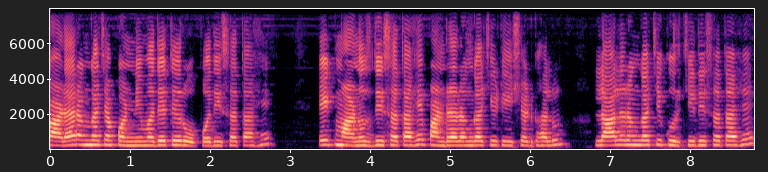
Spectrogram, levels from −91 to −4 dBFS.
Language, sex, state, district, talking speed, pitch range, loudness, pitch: Marathi, female, Maharashtra, Solapur, 135 wpm, 235-255 Hz, -17 LUFS, 245 Hz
